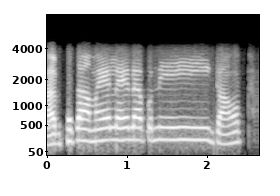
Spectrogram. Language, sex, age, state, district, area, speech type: Assamese, male, 60+, Assam, Lakhimpur, rural, conversation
